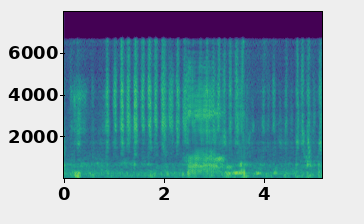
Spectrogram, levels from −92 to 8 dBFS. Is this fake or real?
fake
